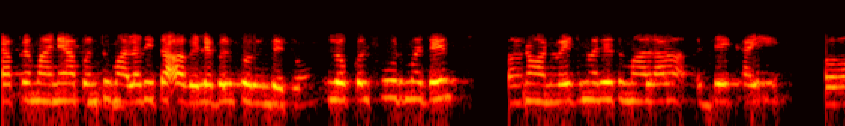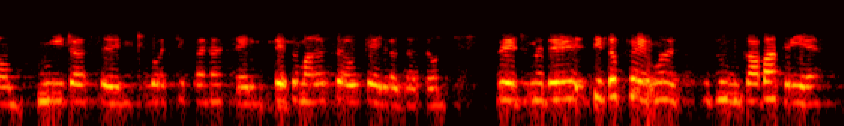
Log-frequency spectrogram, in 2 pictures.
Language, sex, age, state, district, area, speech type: Marathi, female, 18-30, Maharashtra, Kolhapur, urban, conversation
